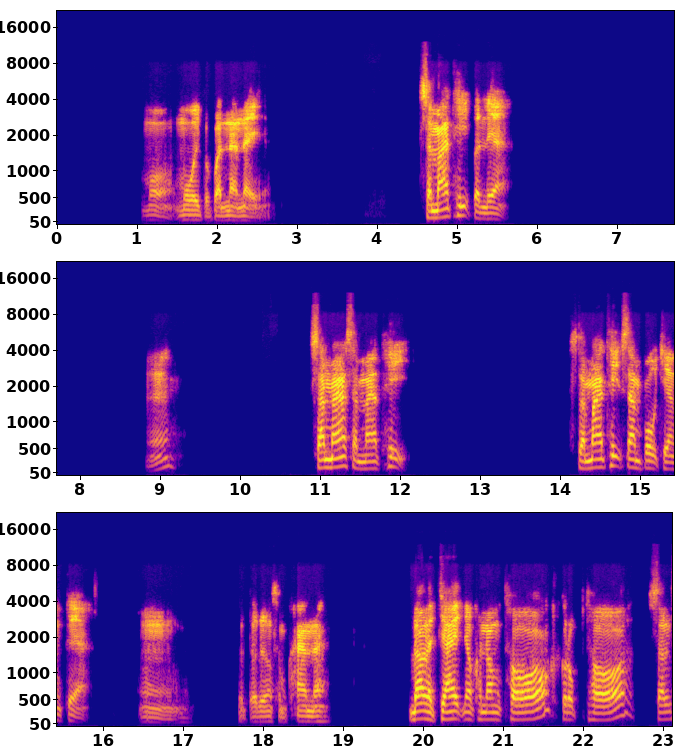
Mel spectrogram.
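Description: A middle-aged man speaks calmly in short phrases with pauses, heard through an online call.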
